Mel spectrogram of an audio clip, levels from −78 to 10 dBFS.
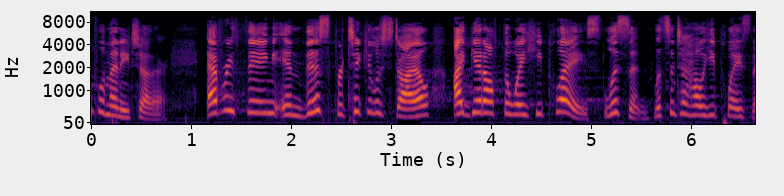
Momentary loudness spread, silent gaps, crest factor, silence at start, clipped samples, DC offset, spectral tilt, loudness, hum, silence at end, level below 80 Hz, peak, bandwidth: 10 LU; none; 24 dB; 0.05 s; under 0.1%; under 0.1%; 0 dB/octave; -23 LUFS; none; 0 s; -62 dBFS; 0 dBFS; 10.5 kHz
